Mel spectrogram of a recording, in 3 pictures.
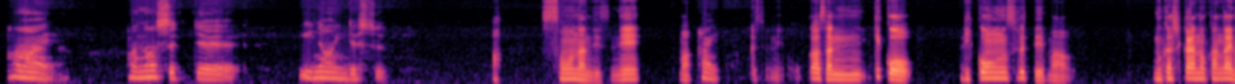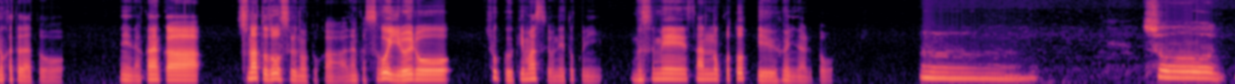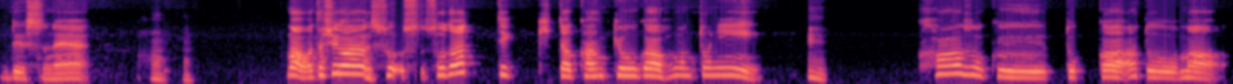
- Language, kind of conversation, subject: Japanese, advice, 重要な話を切り出す勇気が出ないのは、どんな瞬間ですか？
- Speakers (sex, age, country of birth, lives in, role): female, 55-59, Japan, United States, user; male, 30-34, Japan, Japan, advisor
- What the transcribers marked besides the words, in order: static; distorted speech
